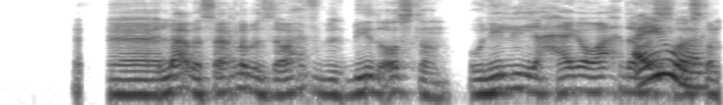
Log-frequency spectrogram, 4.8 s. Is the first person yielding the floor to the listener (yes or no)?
yes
